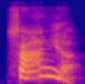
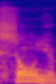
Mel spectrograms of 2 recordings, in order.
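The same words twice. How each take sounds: First: "Sonya" called out very high as SAHN-ya; mispronounced name call. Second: "Sonya" with a long OH, SOHN-ya; corrected name pronunciation. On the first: Retold or imitated. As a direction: mimic her calling "Sonya" with an AH, high-pitched. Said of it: "Why is she calling her Sonya". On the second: Shown as a demonstration. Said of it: "Her name is Sonya".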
